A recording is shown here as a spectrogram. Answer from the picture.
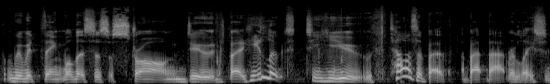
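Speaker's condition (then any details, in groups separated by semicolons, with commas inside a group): No condition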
